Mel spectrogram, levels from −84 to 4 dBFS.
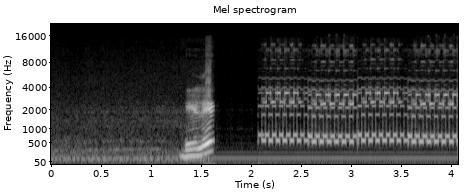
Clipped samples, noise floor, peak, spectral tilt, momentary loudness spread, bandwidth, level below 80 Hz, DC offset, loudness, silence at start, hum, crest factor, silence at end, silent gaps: under 0.1%; -43 dBFS; -4 dBFS; -4.5 dB/octave; 27 LU; 17 kHz; -56 dBFS; under 0.1%; -22 LUFS; 0 s; 60 Hz at -50 dBFS; 20 dB; 0 s; none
